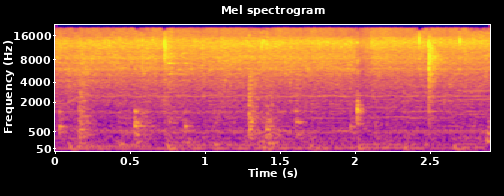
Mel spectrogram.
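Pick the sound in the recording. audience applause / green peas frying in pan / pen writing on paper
green peas frying in pan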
